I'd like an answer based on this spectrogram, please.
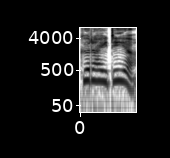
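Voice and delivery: small, little, high voice. Narrator reading Annie's reply in the dark, Annie's small voice. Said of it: "said Annie in a small voice".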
